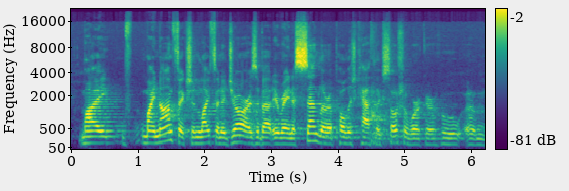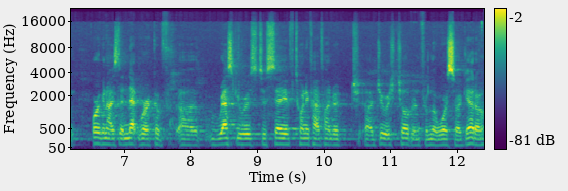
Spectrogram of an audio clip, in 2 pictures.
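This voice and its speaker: A man with a New York accent talks at a moderate pace in a medium pitch, with fairly even intonation. He leaves hardly any pauses, and noticeable background noise sits underneath. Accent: New York American. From US Northeast, New York City (Manhattan). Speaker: author and pediatrician. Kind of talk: book talk presentation. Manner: halting, many fillers.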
